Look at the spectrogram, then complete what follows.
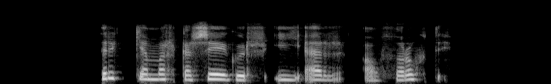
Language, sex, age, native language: Icelandic, female, 20-29, Icelandic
